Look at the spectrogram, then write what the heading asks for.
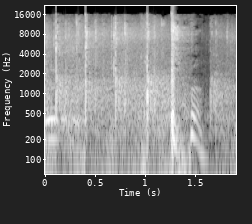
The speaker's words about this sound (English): Give him a hand clap. Amen. Amen.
